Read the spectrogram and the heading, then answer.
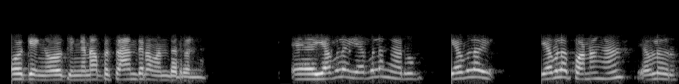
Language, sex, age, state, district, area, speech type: Tamil, female, 60+, Tamil Nadu, Perambalur, urban, conversation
